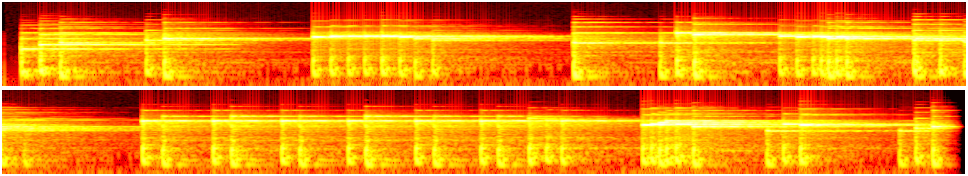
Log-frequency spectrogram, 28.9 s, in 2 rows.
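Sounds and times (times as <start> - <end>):
piano: 0.0 - 28.8.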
